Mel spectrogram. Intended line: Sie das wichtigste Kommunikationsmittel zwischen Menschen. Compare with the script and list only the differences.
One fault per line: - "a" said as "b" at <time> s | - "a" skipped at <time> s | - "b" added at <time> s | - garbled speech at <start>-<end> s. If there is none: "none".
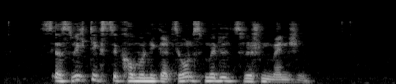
none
